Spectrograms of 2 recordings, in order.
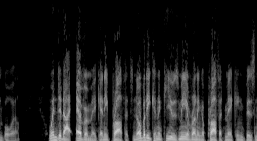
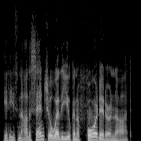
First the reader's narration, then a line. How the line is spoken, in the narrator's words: said Taggart coldly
